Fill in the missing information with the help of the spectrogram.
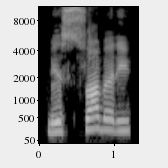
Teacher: با پہ کلکلا کریں گے اور را کو کھینچنا نہیں ہے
